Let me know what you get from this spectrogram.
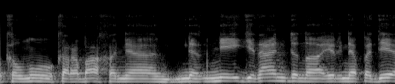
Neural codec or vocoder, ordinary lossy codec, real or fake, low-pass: none; Opus, 32 kbps; real; 10.8 kHz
